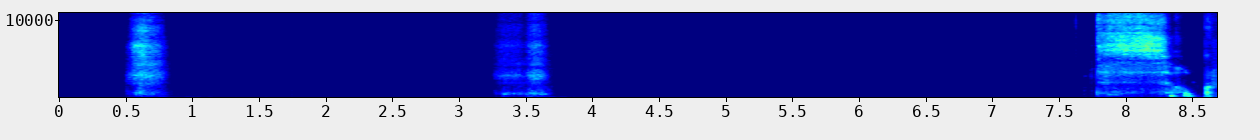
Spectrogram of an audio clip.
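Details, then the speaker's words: Adult woman who says she is sick, can't stop coughing and her lungs hurt, coughing during a livestream: two brief, sharp, airy coughs a few seconds apart, then a longer breathy burst in a quiet room. "Except for I'm sick. But we don't have to talk about that cuz you'll hear it. I can't stop coughing."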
